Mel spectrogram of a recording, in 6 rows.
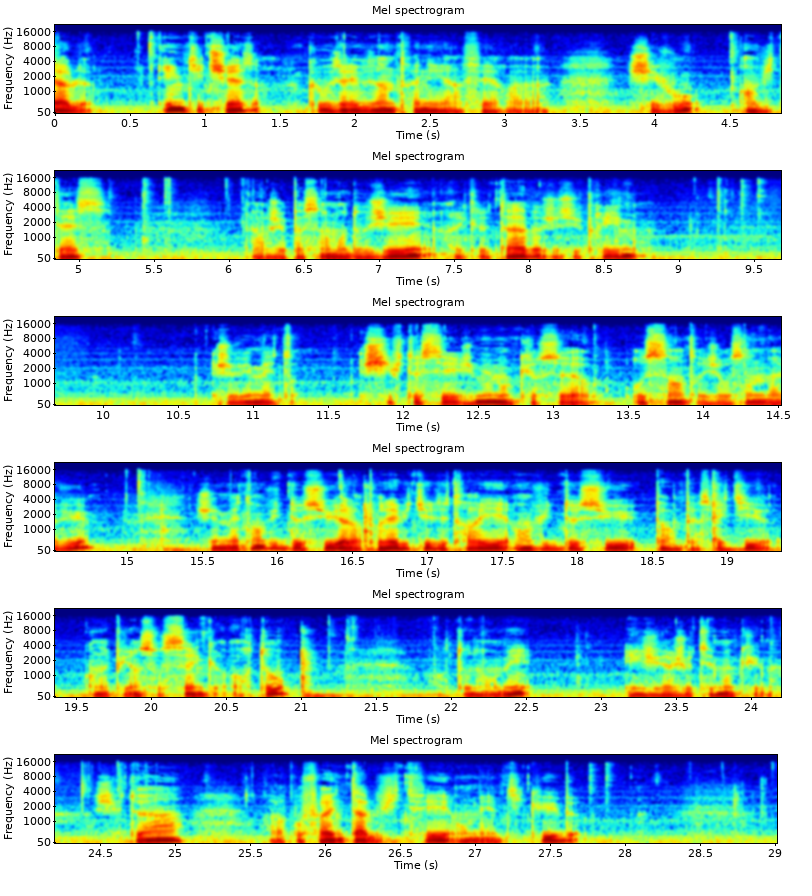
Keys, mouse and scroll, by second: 4.5 Escape, 5.8 right click, 6.7 Tab, 8.7 Delete, 12.2 shift+c, 13.5 shift+middle click, 14.8-15.3 scroll up 1, 15.9 KP_7, 20.2 KP_5, 22.0 shift+scroll up 1, 22.1 shift+middle click, 23.1-23.5 shift+scroll down 1, 24.6 shift+a.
